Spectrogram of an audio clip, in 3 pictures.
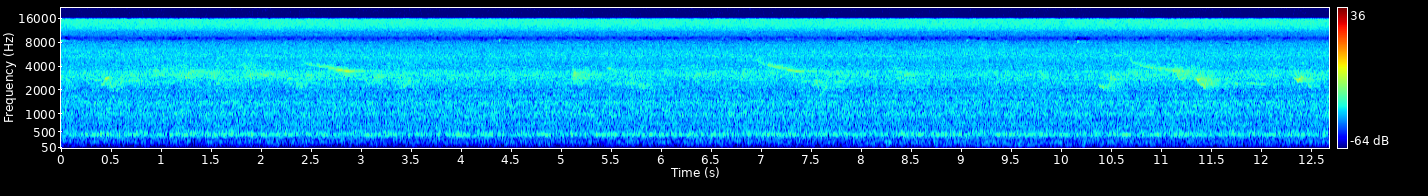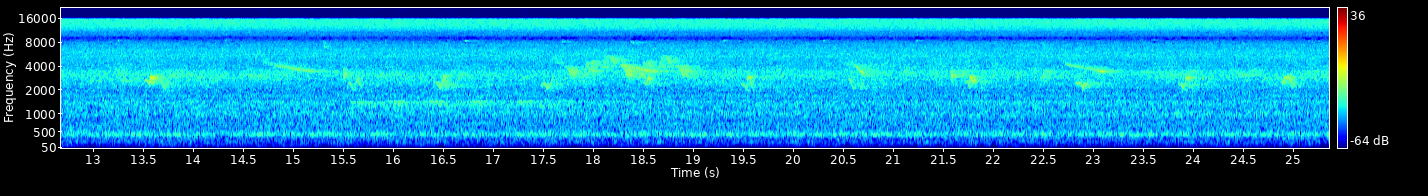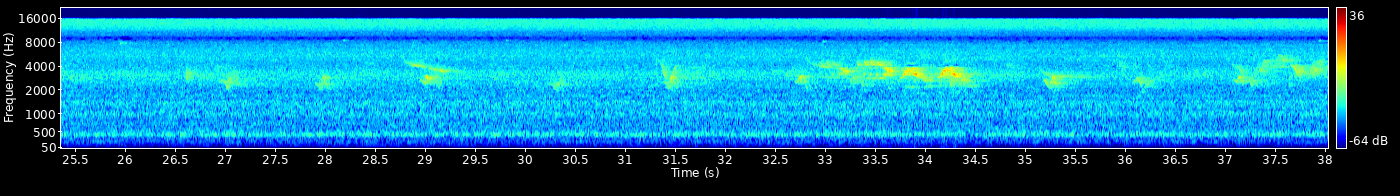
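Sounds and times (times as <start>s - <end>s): small birds chirping: 32.6s - 36.4s.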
